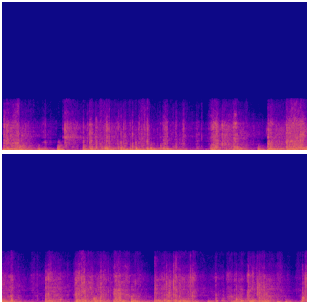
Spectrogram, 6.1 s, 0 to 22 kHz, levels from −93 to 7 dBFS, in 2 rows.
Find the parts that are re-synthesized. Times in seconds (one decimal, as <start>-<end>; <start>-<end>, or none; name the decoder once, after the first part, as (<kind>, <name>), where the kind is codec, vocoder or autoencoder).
4.2-6.1 (codec, SNAC)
